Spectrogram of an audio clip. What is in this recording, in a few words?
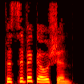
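"Pacific Ocean", British English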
